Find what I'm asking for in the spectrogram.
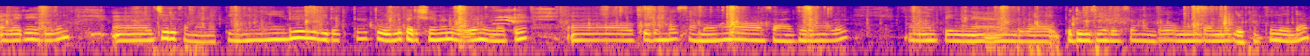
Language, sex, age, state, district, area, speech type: Malayalam, female, 18-30, Kerala, Kollam, urban, spontaneous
